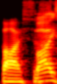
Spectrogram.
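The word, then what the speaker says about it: Bicester: If you're in America, it's pronounced Bister Bister.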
